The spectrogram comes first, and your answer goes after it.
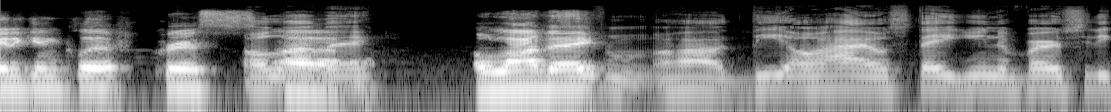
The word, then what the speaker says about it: Olave: Chris Olave Olave.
